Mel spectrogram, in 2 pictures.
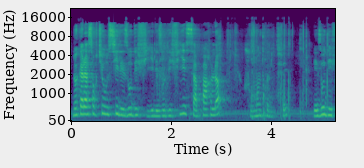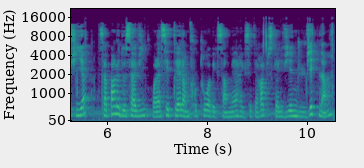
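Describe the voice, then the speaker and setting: A woman's voice: mid-range voice, fairly quick, a little hiss or hum. A woman from Narbonne with a southern French accent, chatting casually and rambling a little in a book vlog. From Narbonne, southern France. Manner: chatty, rambling, warm enthusiasm. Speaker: book vlogger.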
